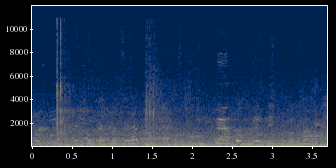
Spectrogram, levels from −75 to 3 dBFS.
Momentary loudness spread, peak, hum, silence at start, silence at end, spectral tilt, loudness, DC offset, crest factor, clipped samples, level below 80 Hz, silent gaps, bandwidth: 2 LU; -12 dBFS; none; 0 s; 0 s; -7 dB/octave; -30 LUFS; under 0.1%; 18 dB; under 0.1%; -40 dBFS; none; 11.5 kHz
